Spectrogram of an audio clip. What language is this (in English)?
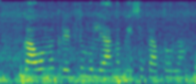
Bhojpuri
